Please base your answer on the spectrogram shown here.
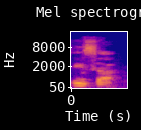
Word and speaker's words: Isa: Eddie, is it Isa or Issa? I want to make sure I pronounce it correctly. It's Isa.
